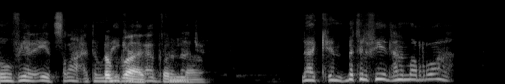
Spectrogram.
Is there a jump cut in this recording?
no; 0 cuts

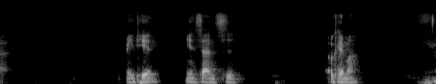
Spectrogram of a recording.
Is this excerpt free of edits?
yes; 0 cuts

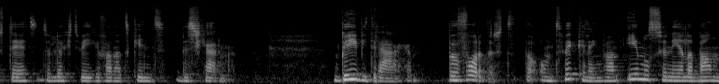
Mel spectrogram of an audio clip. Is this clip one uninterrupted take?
yes; 0 cuts

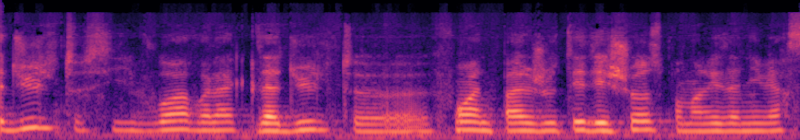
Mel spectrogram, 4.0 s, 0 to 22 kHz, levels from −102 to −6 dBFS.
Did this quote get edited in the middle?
yes; 2 cuts; at 1.3 s, 2.3 s

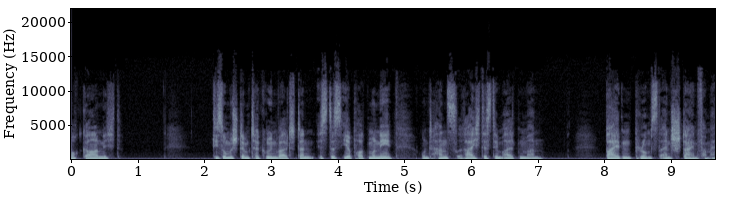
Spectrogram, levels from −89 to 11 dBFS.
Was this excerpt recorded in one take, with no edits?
yes; 0 cuts

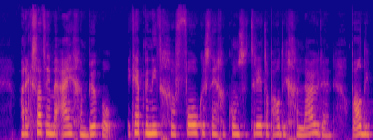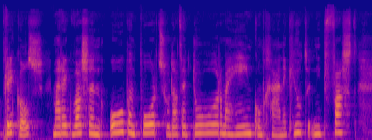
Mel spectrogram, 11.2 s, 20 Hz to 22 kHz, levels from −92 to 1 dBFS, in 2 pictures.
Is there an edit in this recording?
yes; 2 cuts; at 1.9 s, 6.3 s

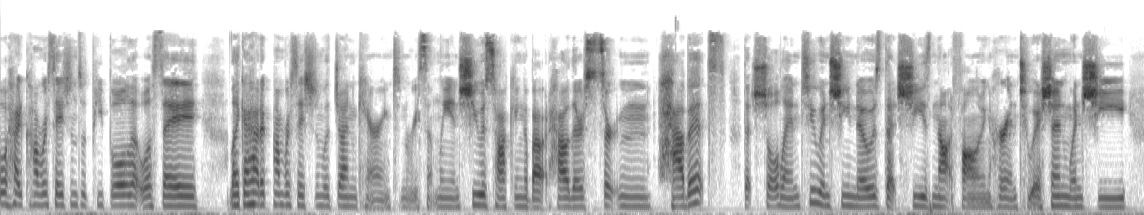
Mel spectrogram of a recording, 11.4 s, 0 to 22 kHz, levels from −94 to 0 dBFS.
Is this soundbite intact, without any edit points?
no; 3 cuts; at 2.3 s, 6.5 s, 7.8 s

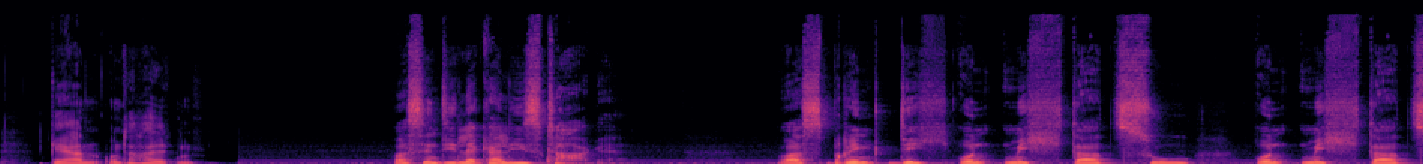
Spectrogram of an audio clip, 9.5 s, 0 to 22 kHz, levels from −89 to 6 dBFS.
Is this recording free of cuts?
no; 3 cuts; at 2.5 s, 3.6 s, 8.3 s

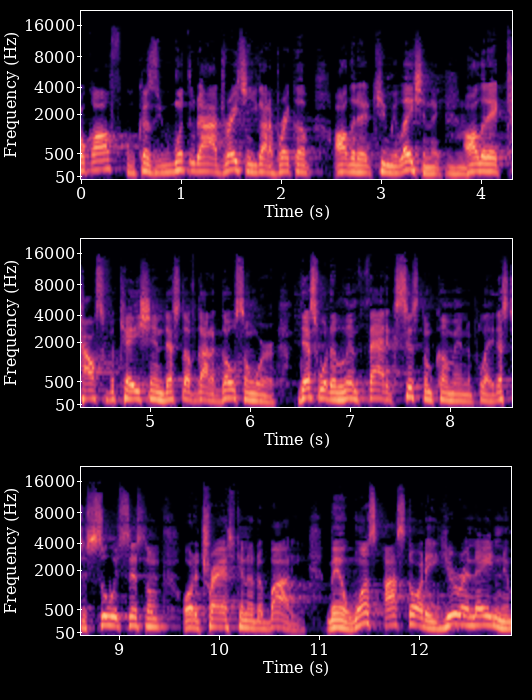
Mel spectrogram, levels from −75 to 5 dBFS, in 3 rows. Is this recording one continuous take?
yes; 0 cuts

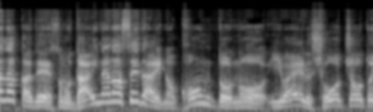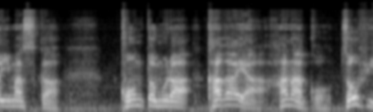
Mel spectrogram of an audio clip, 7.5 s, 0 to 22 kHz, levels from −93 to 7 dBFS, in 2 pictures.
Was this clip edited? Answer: no; 0 cuts

